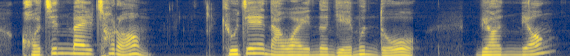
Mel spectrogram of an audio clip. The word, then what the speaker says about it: 몇 명: 먼저 면명, 받침소리 디귿이 미음 앞에서 니은 소리로 바뀌었습니다. 몇 명이 오실 겁니까?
